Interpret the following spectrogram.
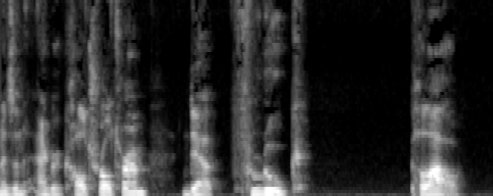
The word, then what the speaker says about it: Pflug: The next one is an agricultural term, der Pflug, plow.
